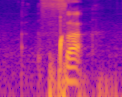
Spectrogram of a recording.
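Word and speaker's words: 四: کہ تین انگلیاں دکھائی جا رہی ہیں۔ اگلا S-I, Si, Si, Si; یہ اس کا تلفظ ہے۔ سی کا مطلب ہے چار، اور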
